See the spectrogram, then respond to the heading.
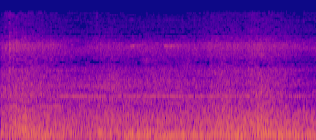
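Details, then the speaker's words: Honda Scoopy SP after repair, previously would not crank by starter despite a normal battery, suspected CKP sensor: engine now starts immediately and idles with a smooth even low hum; the fault was a loose/shorted wiring connector, not the CKP sensor. "kita tes sekali lagi langsung nyala ya jadi masalahnya cuma di sini bukan di sensor ckp nya ya"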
